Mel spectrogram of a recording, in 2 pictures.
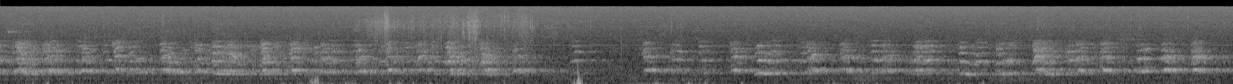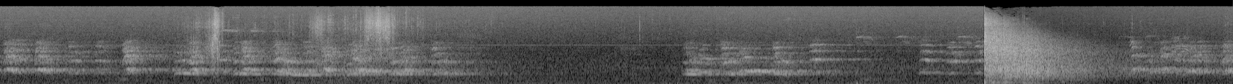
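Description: A pack of beagles baying in full cry as they run a rabbit, the voices overlapping and breaking off in a lull for a couple of seconds about two-thirds of the way through before picking up again. It ends with a single loud gunshot.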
